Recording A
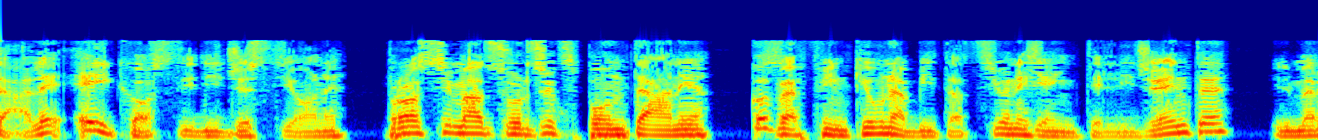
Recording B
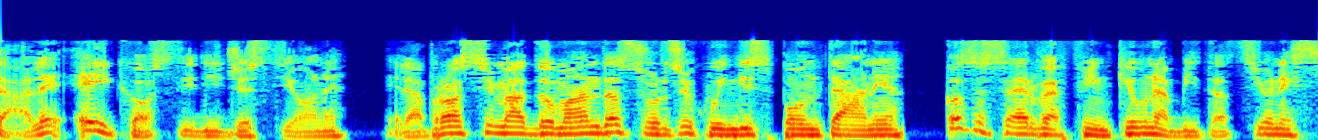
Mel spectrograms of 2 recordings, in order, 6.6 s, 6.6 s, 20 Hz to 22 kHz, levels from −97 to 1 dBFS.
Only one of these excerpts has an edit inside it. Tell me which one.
A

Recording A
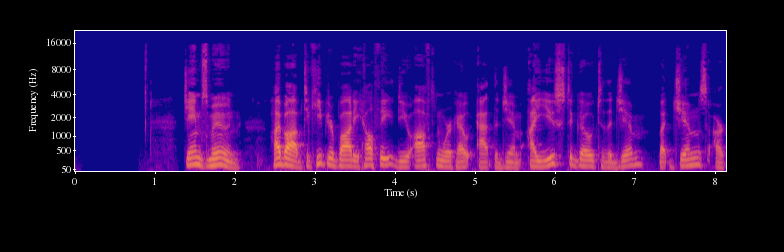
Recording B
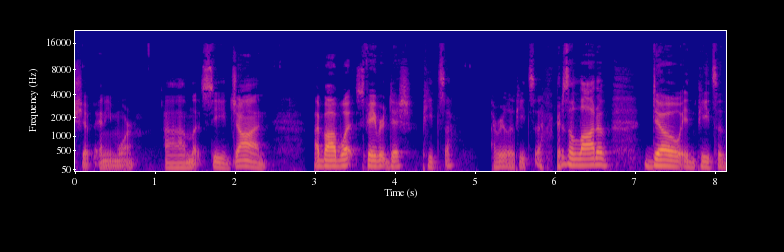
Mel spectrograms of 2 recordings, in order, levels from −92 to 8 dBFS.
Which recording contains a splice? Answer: B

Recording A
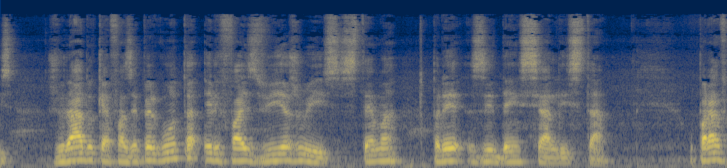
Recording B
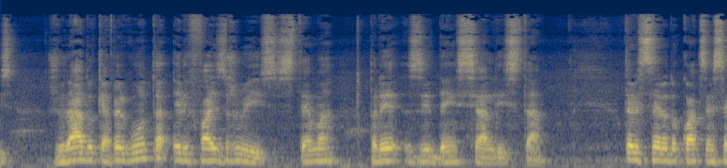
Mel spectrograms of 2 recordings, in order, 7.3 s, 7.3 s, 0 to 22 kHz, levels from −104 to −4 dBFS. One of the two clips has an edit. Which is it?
B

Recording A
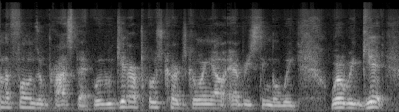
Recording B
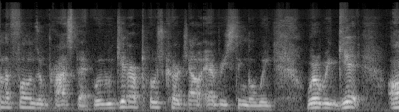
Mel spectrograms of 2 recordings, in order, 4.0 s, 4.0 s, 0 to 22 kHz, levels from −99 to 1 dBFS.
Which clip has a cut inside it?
B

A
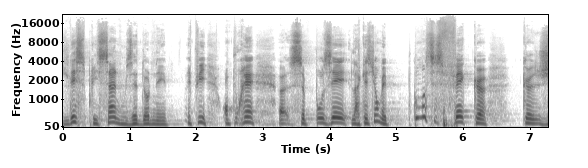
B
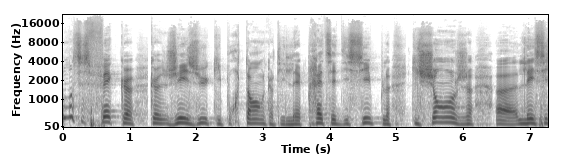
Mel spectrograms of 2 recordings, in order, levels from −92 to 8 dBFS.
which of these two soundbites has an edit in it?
B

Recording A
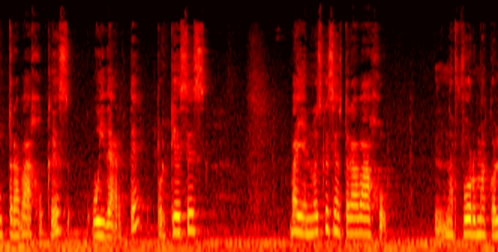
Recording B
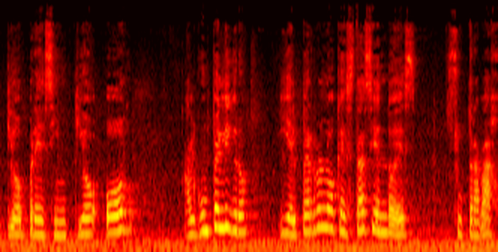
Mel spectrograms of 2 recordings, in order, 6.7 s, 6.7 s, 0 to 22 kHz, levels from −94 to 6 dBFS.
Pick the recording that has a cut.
A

